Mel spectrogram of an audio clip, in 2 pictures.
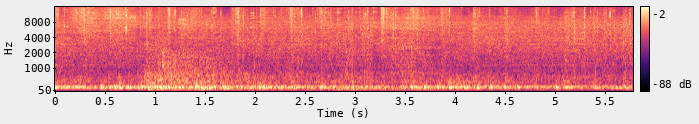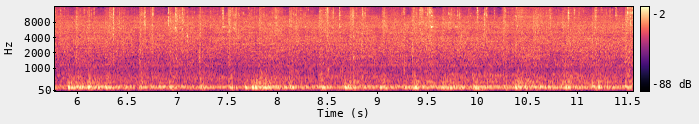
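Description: Horse hooves in the video game Battlefield 1, a steady clip-clop running continuously under a dense low rumble of game ambience, with no talk.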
